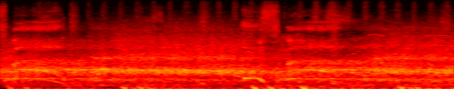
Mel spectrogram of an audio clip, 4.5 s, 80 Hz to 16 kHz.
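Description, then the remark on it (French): A stadium crowd applauds the 22 players, the heroes of Budapest, as they enter the pitch one by one, the loudest applause for the number 10, in a loud, unbroken wash of clapping and cheering, with scattered shouts and whoops rising and falling within the roar throughout. “Mais la bataille de l'applaudimètre, elle est remportée par le numéro 10.”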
